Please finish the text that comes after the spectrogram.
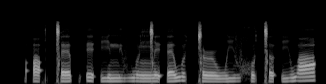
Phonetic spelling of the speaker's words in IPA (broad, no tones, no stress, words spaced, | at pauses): ʔɑʔǀɛpʔe ʔimʲuv wɵŋ͡ǀe ʔɛwɵ ǀə˞ wivχʷɪ ǀəʔiwɑ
